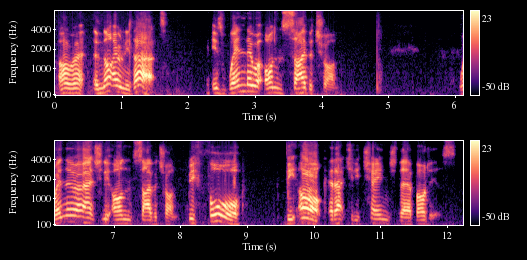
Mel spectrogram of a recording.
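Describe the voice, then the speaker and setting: A man's voice: a little high, fairly bright tone, dry recording, low-quality recording. A man hosting a casual pop-culture review, rambling keenly through small details. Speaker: review show host.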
